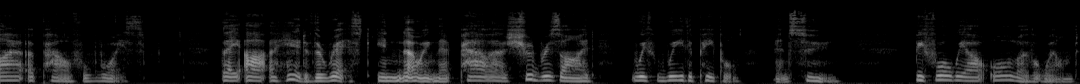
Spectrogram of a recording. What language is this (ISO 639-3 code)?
eng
